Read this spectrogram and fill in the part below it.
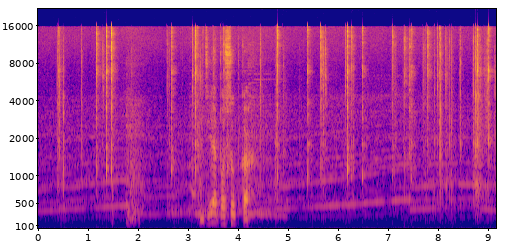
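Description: A video game motorbike engine whines steadily, its pitch slowly rising and dropping with gear changes.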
